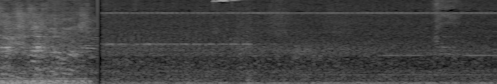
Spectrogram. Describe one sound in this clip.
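A train hums quietly while it stands at a platform.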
